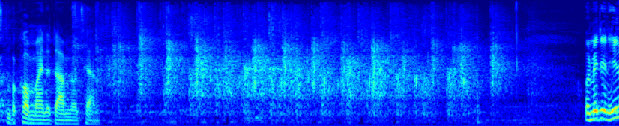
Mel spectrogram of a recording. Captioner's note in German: Beifall SPD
